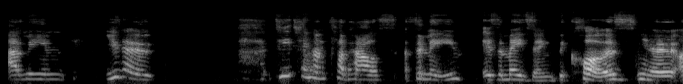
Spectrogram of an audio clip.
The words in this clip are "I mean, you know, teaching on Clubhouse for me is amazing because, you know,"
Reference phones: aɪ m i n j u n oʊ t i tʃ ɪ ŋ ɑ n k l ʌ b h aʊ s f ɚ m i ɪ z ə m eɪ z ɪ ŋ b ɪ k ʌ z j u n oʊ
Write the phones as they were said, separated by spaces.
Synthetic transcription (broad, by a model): aɪ m i n j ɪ n oʊ t i tʃ ɪ ŋ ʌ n k l ʌ b h aʊ s f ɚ m i ɪ z ə m eɪ z ɪ ŋ b ɪ k ʌ z j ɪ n oʊ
